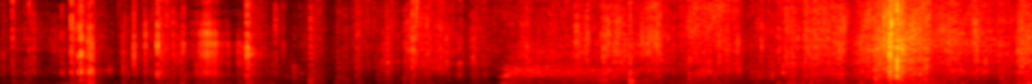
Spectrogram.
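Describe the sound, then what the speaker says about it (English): Cellophane wrapping crinkles and tears as it is stripped off a board game box, close and scratchy, with a sharper rip toward the end. "so cellophane off"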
